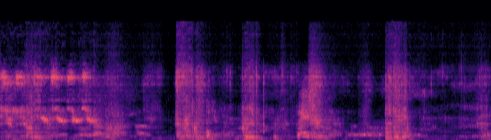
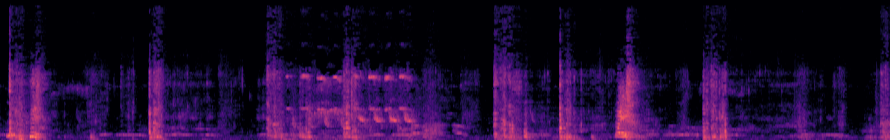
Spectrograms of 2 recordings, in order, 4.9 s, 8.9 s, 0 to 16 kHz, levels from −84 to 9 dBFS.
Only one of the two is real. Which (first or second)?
second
